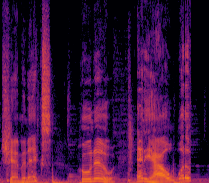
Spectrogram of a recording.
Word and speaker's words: Chamonix: In French, that would be pronounced Chamonix. But, and bear with me here, the people who actually live in this place, the locals, they call it Chamonix.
